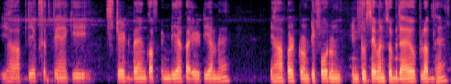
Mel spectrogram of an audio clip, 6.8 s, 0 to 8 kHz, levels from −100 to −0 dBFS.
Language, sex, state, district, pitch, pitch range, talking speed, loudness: Hindi, male, Uttar Pradesh, Gorakhpur, 120 Hz, 115-120 Hz, 205 wpm, -22 LUFS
